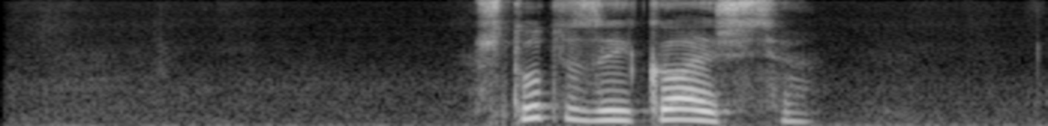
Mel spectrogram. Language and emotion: Russian, neutral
